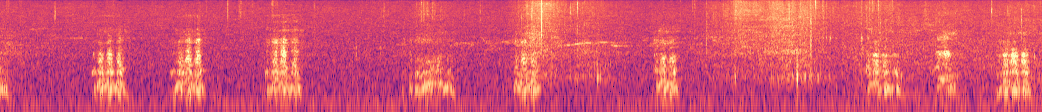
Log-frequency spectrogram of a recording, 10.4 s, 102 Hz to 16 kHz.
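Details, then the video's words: Agitated female stone marten, also called beech marten, raving from her woodpile home next to a shed in Germany around 10 pm: about ten harsh, raspy, bleat-like cries, roughly one per second. "Our Ranting Neighbour Mrs. Stone Marten - Frau Steinmarder flippt aus"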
